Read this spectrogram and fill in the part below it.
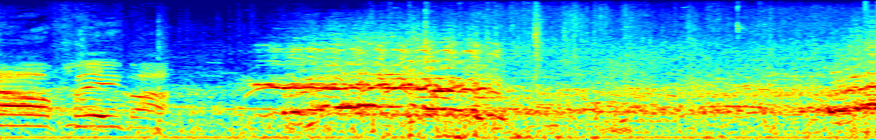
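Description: Horses neighing amid a Rise of Mordor Total War battle, a few high whinnies at the start giving way to a steady din of clashing troops and battle noise, with a voice speaking over it.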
